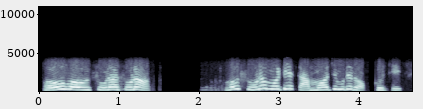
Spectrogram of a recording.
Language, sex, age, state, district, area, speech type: Odia, female, 18-30, Odisha, Kendujhar, urban, conversation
